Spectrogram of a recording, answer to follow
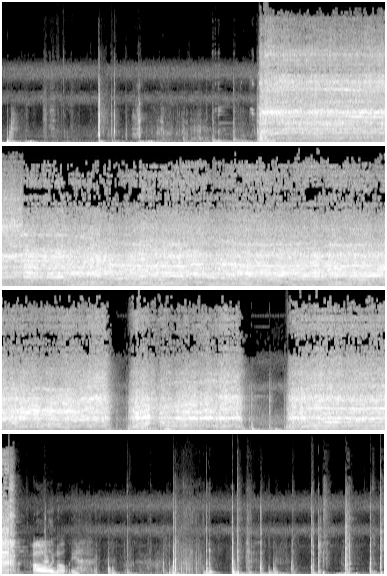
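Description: Circular saw cutting across the tops of wooden siding boards: one long cut of about twelve seconds, then two short bursts, and the blade spinning down with a falling whine. Light knocks of boards and handling come before and after the cuts.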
